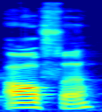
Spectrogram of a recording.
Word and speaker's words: Alpha: we have the letter Alpha and the alpha is pronounced like a as in Father then we have the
